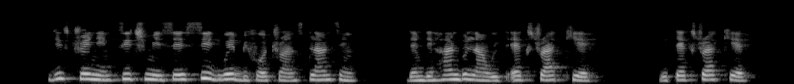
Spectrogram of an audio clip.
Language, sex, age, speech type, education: Nigerian Pidgin, female, 15-29, spontaneous, tertiary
